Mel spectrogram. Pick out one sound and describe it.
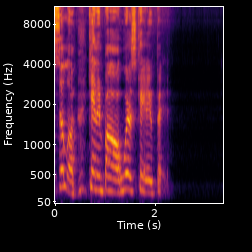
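A man reads aloud with animation, close to a microphone.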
